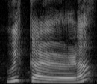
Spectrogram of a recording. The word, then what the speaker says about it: বিকর্ণ: তথ যুক্তক্ষরটা ভাঙলে পাই তথ ঠিক আছে তাহলে বিকরণ বিকর্ণ নয় বিকরণ আর এই বটা অন্তস্ত আছে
